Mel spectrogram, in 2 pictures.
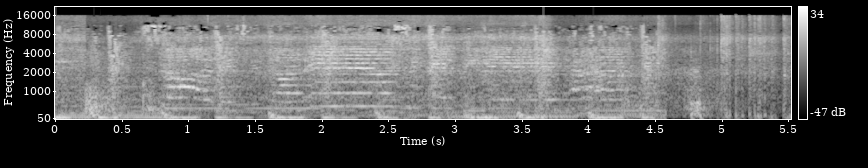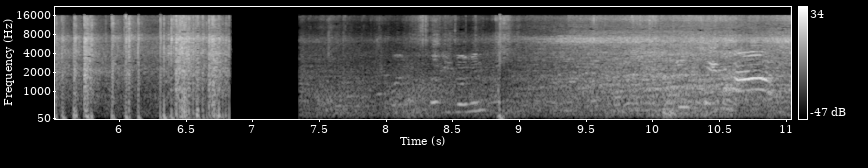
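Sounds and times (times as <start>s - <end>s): music with heavy beat: 0.0s - 4.6s
fountain firework crackling: 0.0s - 6.8s, 8.3s - 11.0s.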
